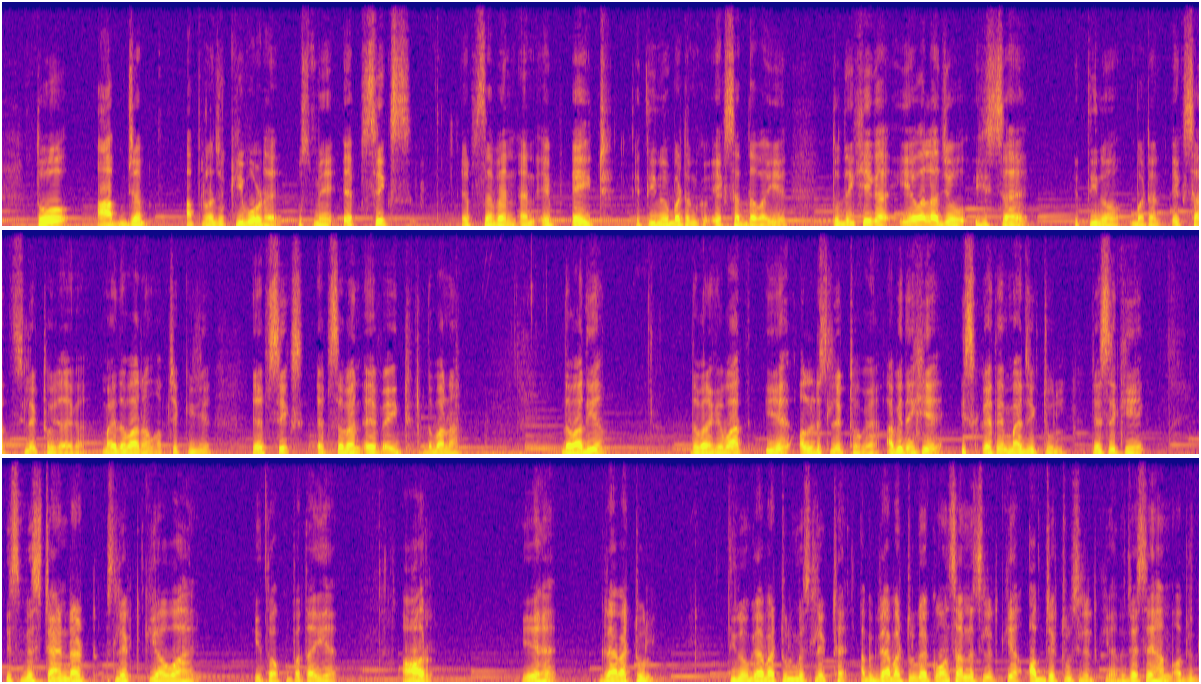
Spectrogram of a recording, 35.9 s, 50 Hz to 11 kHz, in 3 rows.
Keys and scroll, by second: 16.2 F6, 16.7 F8.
